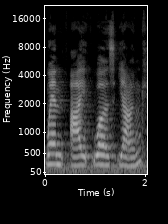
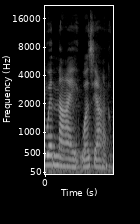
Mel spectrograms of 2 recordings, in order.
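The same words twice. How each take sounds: First: 'When' and 'I' are said as separate words. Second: 'When' and 'I' run together without a break. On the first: The speaker calls it wrong. "you don't say" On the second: The speaker calls it right. "you say when I was young. When and I are linked"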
